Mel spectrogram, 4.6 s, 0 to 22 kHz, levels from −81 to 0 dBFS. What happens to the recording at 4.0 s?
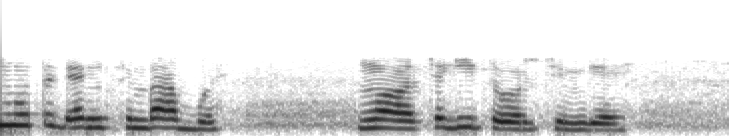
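At 4.0 s the speech is still passing through the iLBC codec, as it does for the whole clip. The band is narrow, roughly 250 Hz to 3.6 kHz, and nothing above 3.8 kHz survives. The codec builds each 30 ms frame's excitation on its own, without leaning on the previous frame, which fits its 13.33 kbps mode. The coding damage is plainly audible. The voice sounds muffled, slightly rough and synthetic, like a phone line.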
